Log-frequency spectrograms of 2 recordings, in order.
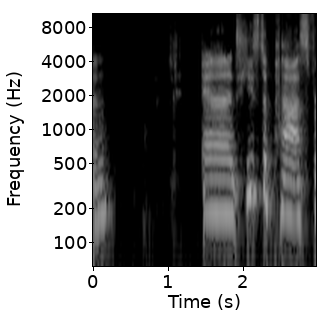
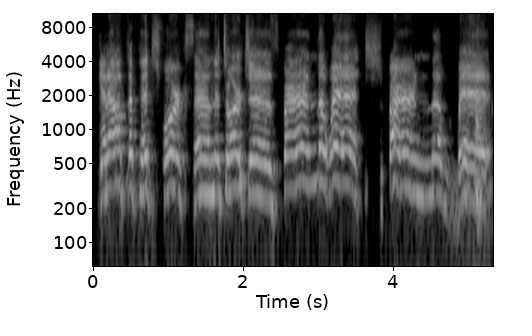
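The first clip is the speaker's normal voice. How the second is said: high, loud, slow mob chant; rally the villagers to burn her; mock angry mob; 7 semitones higher, 4 dB louder, slower than usual. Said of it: "Talk like you're from a nineteen forties film noir movie".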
